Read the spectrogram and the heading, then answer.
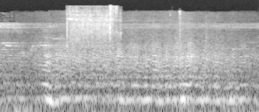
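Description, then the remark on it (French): A steady, droning buzz of many bees swarming around a hive, a continuous low hum with overlapping wingbeats and a few brief bursts of brighter noise, no voices. “Et il va sourire en mode Ah, je vais te faire courir avec les abeilles.”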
